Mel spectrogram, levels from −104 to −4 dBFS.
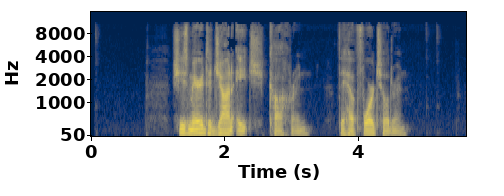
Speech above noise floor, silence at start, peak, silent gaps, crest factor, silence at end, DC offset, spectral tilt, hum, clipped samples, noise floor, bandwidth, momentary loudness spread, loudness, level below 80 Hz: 60 dB; 1.25 s; -2 dBFS; none; 22 dB; 0.9 s; under 0.1%; -5.5 dB/octave; none; under 0.1%; -81 dBFS; 11.5 kHz; 17 LU; -22 LUFS; -44 dBFS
